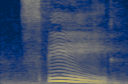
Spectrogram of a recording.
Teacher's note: We've got just one syllable, so it can be very long and lazy.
